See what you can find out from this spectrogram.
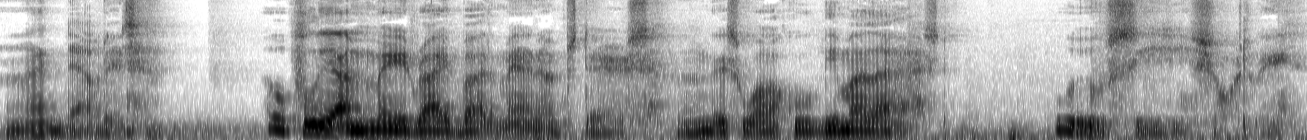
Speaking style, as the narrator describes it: sighed

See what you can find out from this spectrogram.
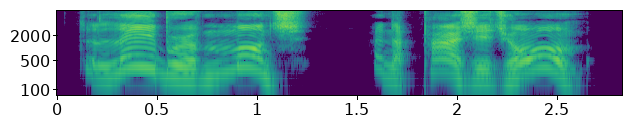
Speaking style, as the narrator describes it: Davy wailed

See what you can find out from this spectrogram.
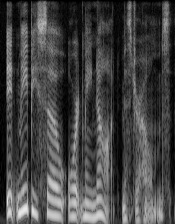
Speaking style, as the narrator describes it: said he

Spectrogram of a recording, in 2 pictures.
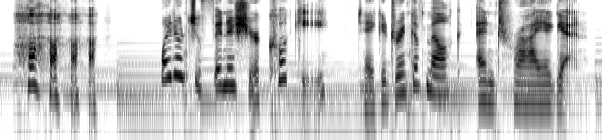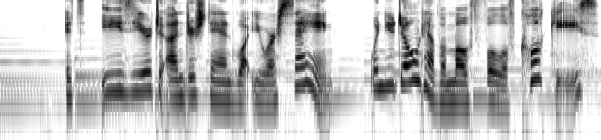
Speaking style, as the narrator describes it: Papa Bear said, laughing

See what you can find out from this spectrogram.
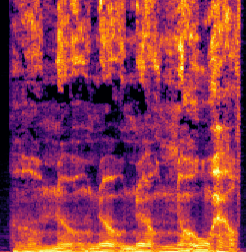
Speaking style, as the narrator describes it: Frost grunted

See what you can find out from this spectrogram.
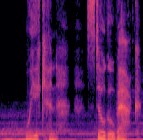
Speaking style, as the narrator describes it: Bala panted

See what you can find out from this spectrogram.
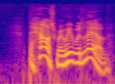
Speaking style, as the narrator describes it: she cried

